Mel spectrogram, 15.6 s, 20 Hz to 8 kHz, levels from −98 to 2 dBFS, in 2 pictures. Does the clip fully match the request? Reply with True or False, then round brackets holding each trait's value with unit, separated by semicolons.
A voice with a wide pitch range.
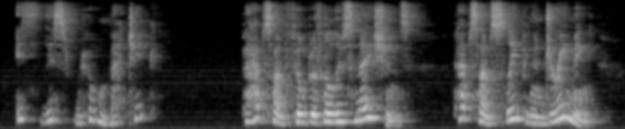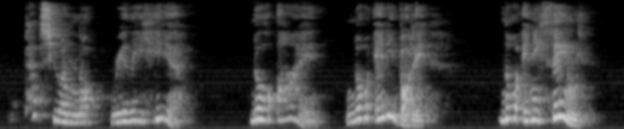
True (6.5 semitones)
